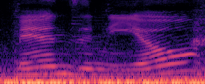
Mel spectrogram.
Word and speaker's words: Manzanillo: We are heading to Manzanillo. How do you say it? Manzanillo.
